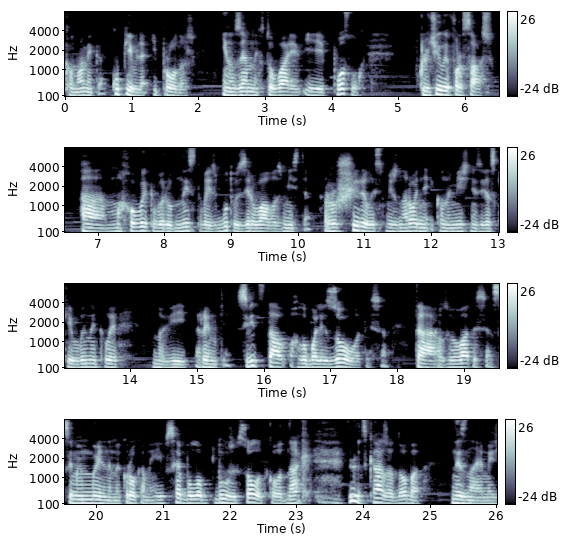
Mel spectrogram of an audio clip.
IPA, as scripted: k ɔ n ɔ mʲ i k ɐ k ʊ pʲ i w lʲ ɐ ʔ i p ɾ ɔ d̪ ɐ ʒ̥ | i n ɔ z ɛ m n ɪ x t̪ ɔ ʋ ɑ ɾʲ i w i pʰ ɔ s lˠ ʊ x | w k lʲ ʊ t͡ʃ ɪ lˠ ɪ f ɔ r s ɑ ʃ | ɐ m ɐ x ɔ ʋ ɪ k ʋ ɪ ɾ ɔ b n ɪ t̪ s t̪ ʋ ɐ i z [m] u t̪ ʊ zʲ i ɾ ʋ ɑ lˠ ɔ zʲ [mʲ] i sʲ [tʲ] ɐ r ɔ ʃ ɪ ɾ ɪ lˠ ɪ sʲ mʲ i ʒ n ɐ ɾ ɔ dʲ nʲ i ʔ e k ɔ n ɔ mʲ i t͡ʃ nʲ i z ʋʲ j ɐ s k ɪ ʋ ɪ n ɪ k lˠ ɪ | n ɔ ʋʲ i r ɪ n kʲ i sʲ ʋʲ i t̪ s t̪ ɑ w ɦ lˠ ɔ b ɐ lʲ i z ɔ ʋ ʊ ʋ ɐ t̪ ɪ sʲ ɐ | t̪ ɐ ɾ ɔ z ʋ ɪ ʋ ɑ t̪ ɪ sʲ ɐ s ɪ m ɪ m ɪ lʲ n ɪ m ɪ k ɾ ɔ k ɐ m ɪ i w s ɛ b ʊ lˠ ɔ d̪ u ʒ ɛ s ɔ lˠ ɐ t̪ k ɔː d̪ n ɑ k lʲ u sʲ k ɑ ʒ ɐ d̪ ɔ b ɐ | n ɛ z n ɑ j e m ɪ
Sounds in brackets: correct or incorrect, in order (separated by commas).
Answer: incorrect, correct, correct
